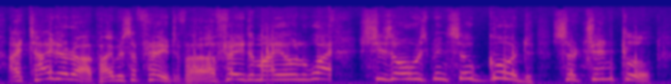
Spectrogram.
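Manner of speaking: very high, loud anguished wail; reliving the horror. A narrator's reading. Man confesses he tied up his wife, hysterical horror. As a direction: cry it out in high-pitched hysteria. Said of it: "The man was reliving the horror".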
